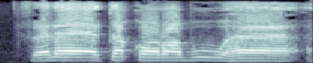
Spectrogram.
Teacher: القاف ساكنة تقلقل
